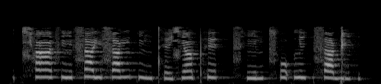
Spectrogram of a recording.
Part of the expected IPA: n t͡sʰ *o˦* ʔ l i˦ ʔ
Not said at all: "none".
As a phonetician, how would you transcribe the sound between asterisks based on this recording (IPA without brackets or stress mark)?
o˦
